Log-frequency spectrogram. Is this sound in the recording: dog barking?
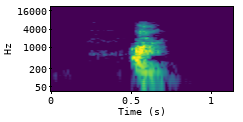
yes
